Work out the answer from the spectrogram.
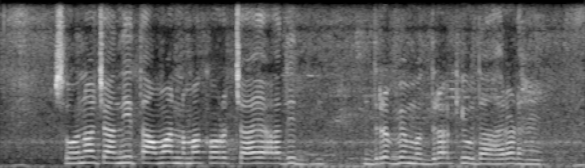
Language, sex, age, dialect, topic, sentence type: Hindi, female, 18-24, Awadhi Bundeli, banking, statement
